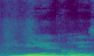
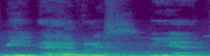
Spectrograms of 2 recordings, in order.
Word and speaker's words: miércoles: Lunes, martes, Miércoles.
